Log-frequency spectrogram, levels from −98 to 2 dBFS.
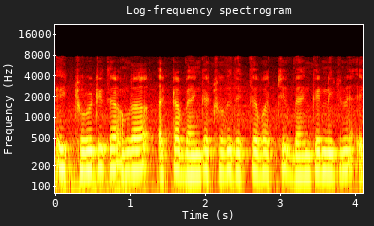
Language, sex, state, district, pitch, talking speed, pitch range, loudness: Bengali, male, West Bengal, Jhargram, 160 Hz, 205 wpm, 155-165 Hz, -15 LUFS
